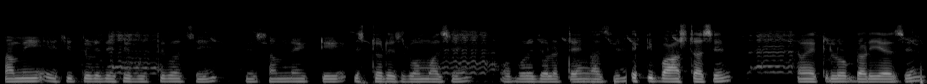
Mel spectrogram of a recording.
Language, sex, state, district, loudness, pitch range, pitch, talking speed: Bengali, male, West Bengal, Dakshin Dinajpur, -39 LUFS, 130-140 Hz, 135 Hz, 150 wpm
